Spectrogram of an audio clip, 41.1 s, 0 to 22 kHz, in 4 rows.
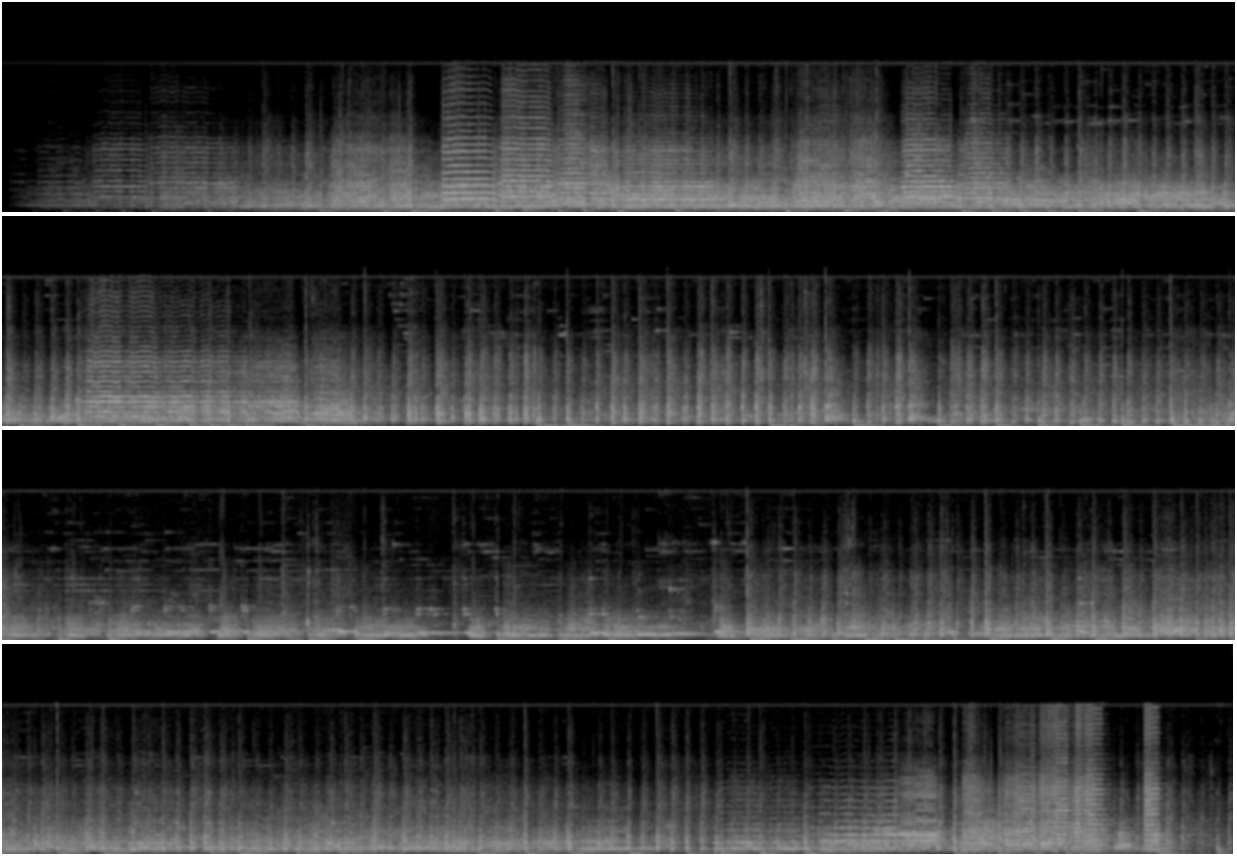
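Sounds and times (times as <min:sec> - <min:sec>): brass chords: 0:00.0 - 0:14.0, 0:16.9 - 0:41.0
marching drums: 0:00.2 - 0:41.0.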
